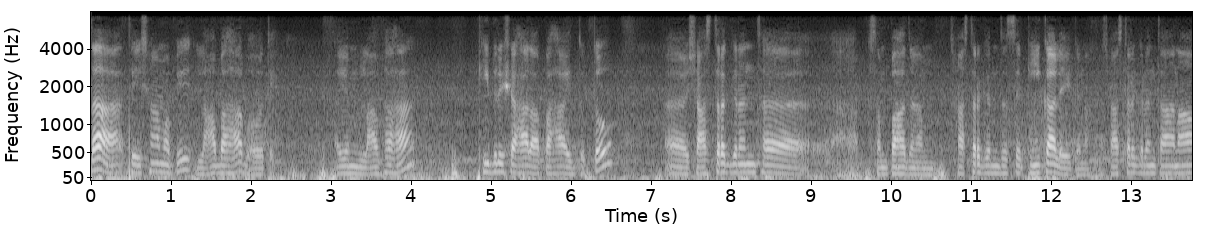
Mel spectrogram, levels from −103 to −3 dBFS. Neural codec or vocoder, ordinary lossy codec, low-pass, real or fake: codec, 16 kHz in and 24 kHz out, 1 kbps, XY-Tokenizer; none; 7.2 kHz; fake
